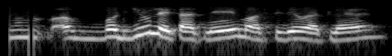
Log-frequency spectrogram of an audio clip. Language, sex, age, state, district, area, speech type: Goan Konkani, female, 45-60, Goa, Salcete, urban, conversation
